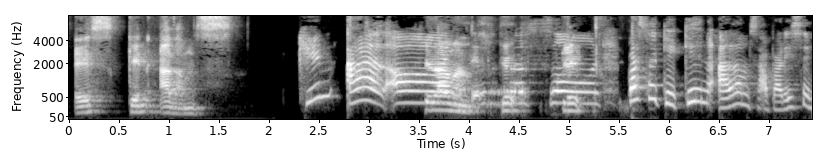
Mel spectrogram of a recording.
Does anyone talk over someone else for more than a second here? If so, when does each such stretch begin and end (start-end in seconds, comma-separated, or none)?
3.5-5.2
